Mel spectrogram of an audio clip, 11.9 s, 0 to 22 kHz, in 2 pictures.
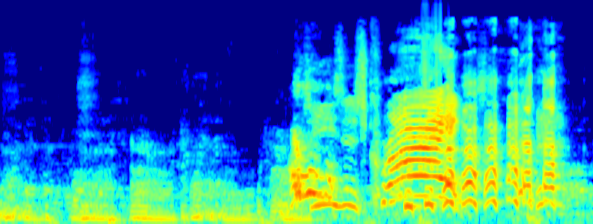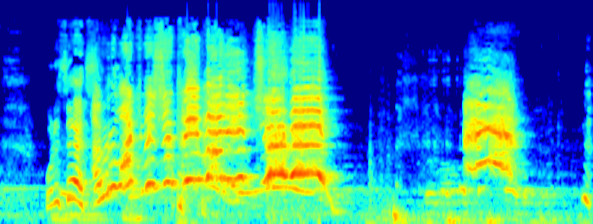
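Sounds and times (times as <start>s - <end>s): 
low rumbling dog growl: 0.0s - 3.4s
speech: 3.1s - 5.7s, 6.4s - 9.3s
laughter: 4.0s - 5.9s.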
